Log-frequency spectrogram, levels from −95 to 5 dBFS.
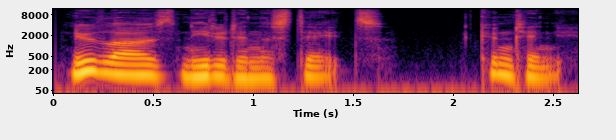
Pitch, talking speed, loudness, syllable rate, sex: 135 Hz, 160 wpm, -16 LUFS, 5.7 syllables/s, male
